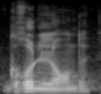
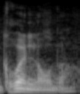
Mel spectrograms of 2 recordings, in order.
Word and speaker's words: Groenland: de nombreuses expéditions himalaya grenland prononce groënland c'est pas la même chose on va dire si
